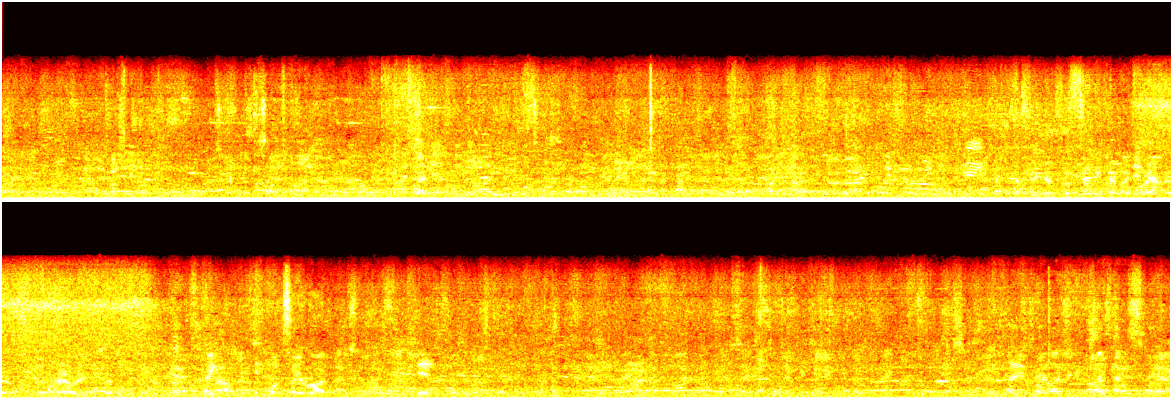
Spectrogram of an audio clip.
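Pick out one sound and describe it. A crowd of men and women chatter all around, close by.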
